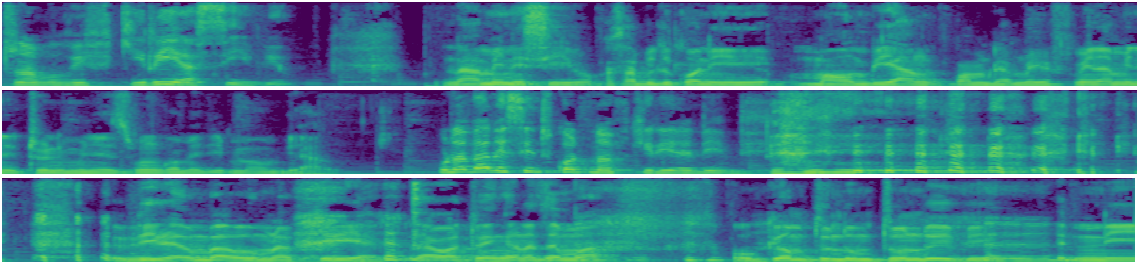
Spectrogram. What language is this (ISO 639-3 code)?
swa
